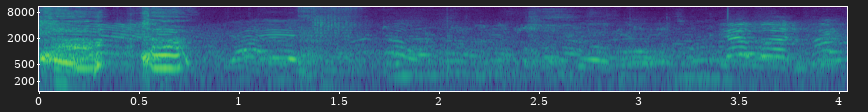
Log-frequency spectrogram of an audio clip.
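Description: Voices shouting and chattering: two loud shouts in the first second, then quieter overlapping talk.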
